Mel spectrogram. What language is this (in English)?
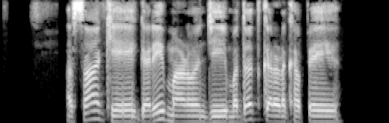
Lasi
